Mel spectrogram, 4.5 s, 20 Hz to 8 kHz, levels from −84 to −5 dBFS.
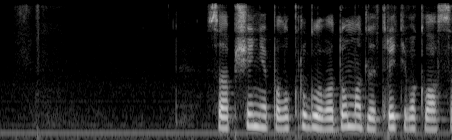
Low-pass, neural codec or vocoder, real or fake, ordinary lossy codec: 7.2 kHz; none; real; none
